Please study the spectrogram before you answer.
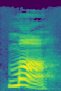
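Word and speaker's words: ماه: And then we get to the moon, which is ma, ma, one syllable, ma.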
